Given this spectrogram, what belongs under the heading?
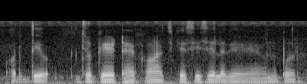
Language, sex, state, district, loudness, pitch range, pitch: Hindi, male, Uttar Pradesh, Saharanpur, -18 LUFS, 100-105 Hz, 100 Hz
